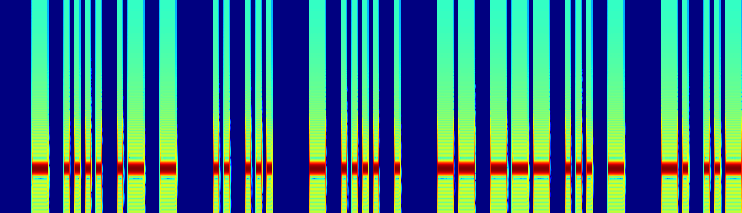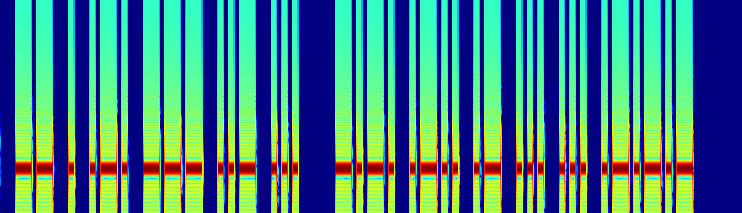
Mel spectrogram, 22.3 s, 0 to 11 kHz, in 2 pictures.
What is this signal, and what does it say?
Morse code, heard as a keyed tone, about 15 wpm, 700 Hz. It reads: THAT IS THE MOST NUMEROUS CLASS.
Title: Sentences from Top 1400 Words 15wpm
